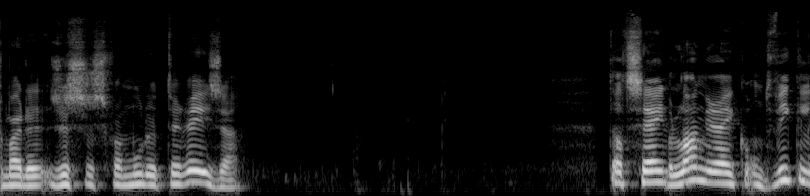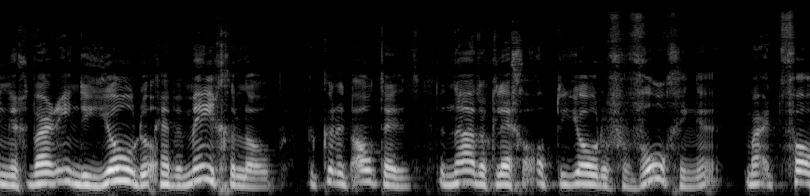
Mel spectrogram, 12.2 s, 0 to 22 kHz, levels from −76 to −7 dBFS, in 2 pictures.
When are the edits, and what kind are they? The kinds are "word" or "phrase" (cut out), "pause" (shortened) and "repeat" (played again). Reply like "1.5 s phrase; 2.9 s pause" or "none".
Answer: 5.0 s word; 6.2 s word; 7.2 s word; 8.7 s word; 9.3 s pause; 10.1 s word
